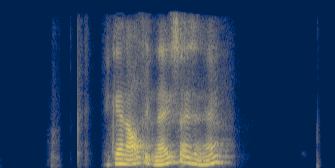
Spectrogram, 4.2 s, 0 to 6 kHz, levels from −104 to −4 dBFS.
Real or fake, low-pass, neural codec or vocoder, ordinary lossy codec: fake; 5.4 kHz; autoencoder, 48 kHz, 32 numbers a frame, DAC-VAE, trained on Japanese speech; AAC, 32 kbps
